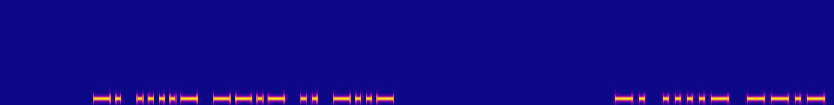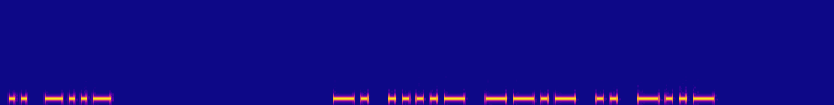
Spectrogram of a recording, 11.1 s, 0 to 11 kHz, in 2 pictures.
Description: Morse code, heard as a keyed tone, about 31 wpm, 700 Hz. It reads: N4QIX N4QIX N4QIX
